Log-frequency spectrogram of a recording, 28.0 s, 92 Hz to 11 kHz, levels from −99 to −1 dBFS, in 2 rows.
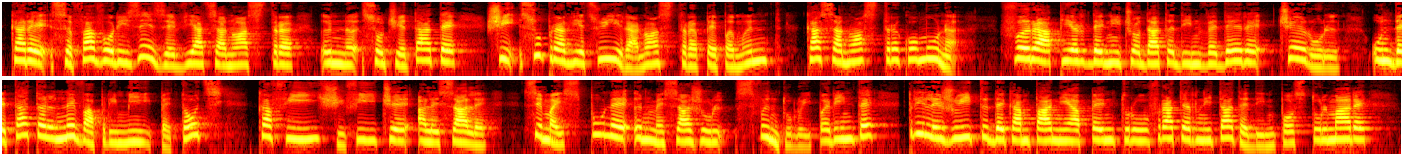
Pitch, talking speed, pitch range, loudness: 235 Hz, 105 wpm, 210-265 Hz, -23 LUFS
